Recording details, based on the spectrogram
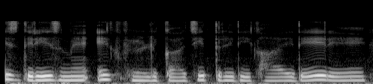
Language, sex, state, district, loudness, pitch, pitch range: Hindi, female, Jharkhand, Ranchi, -16 LUFS, 185 Hz, 180-200 Hz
